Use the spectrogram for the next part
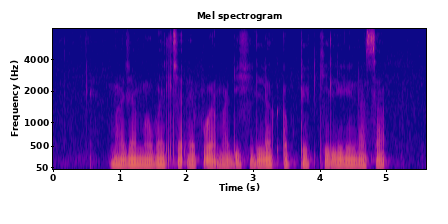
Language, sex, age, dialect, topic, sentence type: Marathi, male, 18-24, Southern Konkan, banking, statement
